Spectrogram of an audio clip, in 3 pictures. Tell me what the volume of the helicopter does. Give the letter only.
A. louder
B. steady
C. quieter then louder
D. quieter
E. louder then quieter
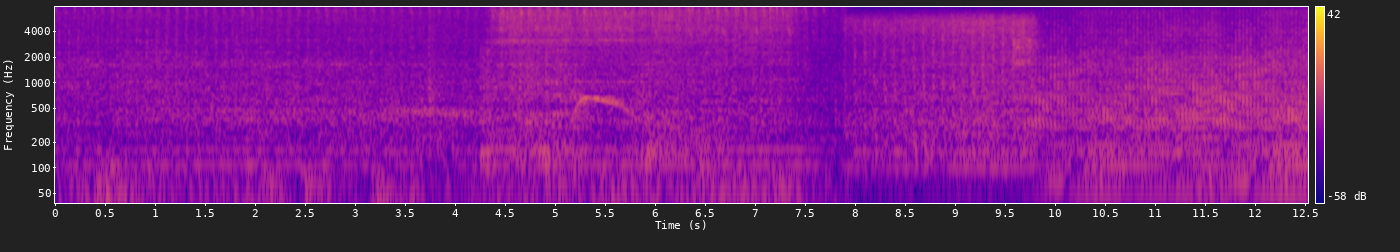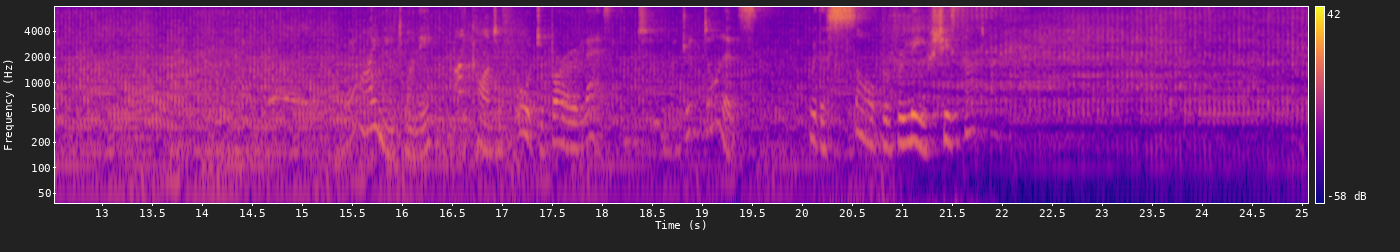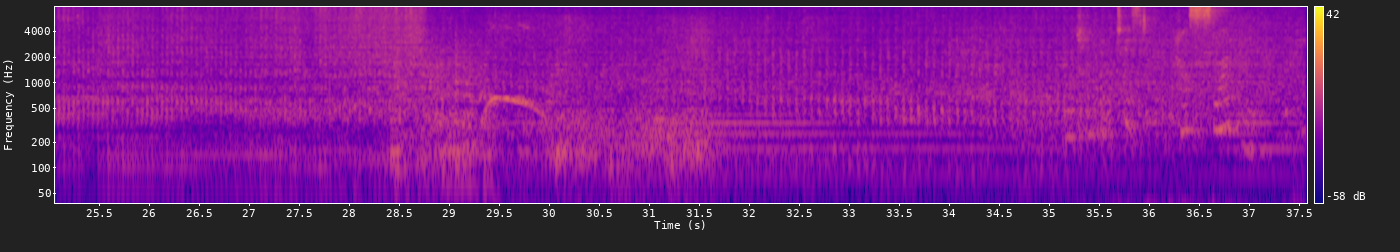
E.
